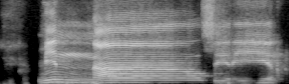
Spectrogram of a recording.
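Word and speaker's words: من ناصرين: Nah, cara bacanya min nasirin, min nasirin, min nasirin. Jadi nunnya itu langsung ke nun yang selanjutnya, bukan tidak dijelaskan nun yang sukunnya ya.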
